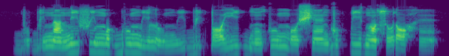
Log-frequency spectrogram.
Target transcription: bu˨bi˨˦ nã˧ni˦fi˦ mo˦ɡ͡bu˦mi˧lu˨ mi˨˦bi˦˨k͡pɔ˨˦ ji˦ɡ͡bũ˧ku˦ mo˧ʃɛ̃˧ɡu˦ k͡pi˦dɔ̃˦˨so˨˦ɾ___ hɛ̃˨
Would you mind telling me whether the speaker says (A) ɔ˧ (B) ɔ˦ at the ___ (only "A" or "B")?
A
